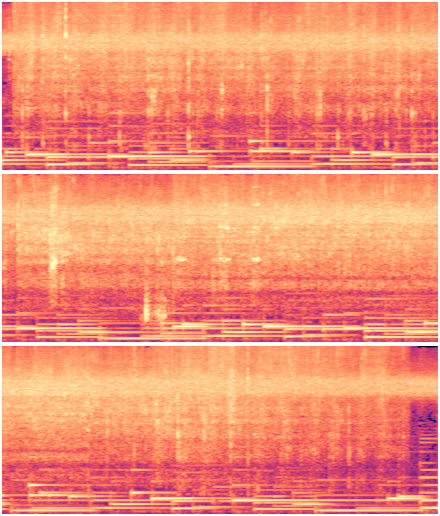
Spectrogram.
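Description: Shrimp and garlic frying in oil in a pan: a steady sizzle with scattered clicks and scrapes of a utensil stirring them. Background music of slow, held notes plays under it.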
